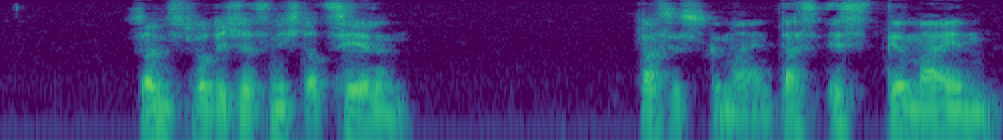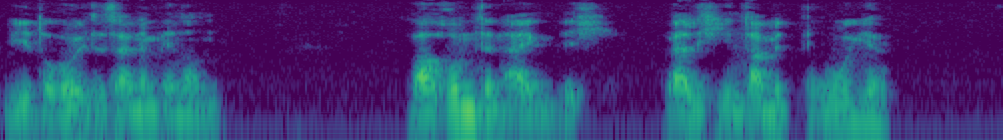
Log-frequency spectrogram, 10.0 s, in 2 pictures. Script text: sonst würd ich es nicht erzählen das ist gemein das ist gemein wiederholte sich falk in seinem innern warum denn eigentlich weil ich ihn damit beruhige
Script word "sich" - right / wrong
wrong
